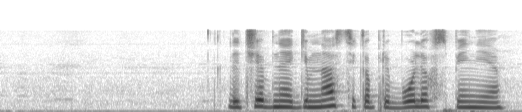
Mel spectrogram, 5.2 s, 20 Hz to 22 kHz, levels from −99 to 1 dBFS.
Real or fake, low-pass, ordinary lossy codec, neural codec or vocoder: real; 7.2 kHz; none; none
